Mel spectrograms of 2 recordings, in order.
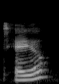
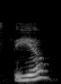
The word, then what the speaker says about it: Theo: with his brother um Teo we would pronounce it as Theo but in the French they generally pronounce it as Teo but it's t-h-e-o and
